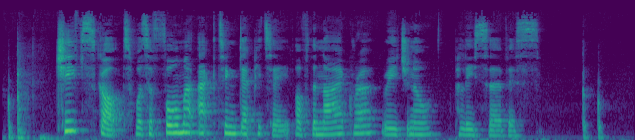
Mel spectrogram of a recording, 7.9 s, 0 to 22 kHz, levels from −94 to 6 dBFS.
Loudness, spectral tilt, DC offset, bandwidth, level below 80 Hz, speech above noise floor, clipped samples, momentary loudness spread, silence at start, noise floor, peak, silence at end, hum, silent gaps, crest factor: -30 LUFS; -4 dB/octave; under 0.1%; 16.5 kHz; -54 dBFS; 24 dB; under 0.1%; 19 LU; 0.05 s; -54 dBFS; -12 dBFS; 0.4 s; none; none; 20 dB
